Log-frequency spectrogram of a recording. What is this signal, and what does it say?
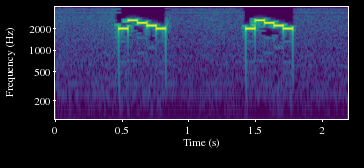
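Five-tone selective call (ZVEI), heard as quick runs of five tones, tones of about 70 ms. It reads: 88098 88098
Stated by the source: ZVEI five-tone selective call received on an SDR.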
